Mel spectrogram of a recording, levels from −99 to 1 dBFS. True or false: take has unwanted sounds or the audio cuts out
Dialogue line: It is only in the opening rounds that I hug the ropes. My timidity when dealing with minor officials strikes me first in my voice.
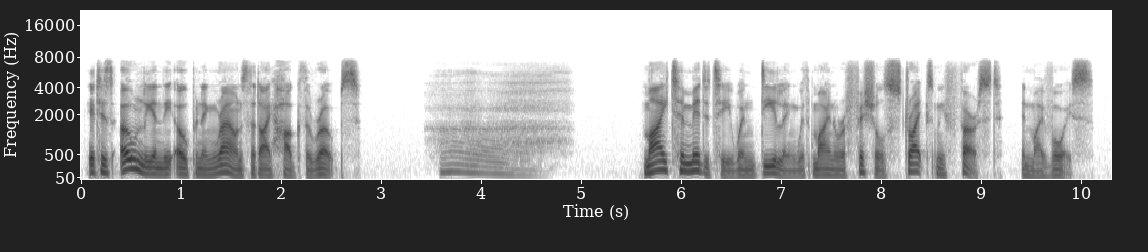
true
